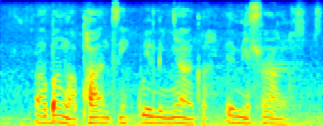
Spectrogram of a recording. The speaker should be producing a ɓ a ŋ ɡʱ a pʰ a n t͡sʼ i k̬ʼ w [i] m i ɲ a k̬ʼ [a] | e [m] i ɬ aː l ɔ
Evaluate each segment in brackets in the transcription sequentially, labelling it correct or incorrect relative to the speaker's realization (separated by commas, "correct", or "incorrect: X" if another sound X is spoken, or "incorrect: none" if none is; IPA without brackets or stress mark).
incorrect: e, correct, correct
